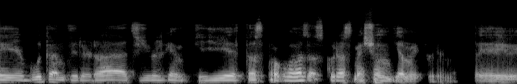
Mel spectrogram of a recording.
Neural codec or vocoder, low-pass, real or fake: codec, 44.1 kHz, 2.6 kbps, DAC; 14.4 kHz; fake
